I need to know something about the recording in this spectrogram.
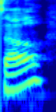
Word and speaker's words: Zou: We talked about this, and everyone agrees that it's pronounced Zo, but we thought that we like Zao better, so we might just do that. Can I just put out there that Zao is cooler?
